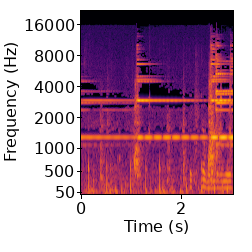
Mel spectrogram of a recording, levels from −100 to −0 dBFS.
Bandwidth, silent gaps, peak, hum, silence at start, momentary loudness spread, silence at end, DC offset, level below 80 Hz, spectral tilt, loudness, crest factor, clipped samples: 16 kHz; none; -4 dBFS; none; 0 s; 17 LU; 0 s; under 0.1%; -42 dBFS; -1 dB/octave; -19 LUFS; 18 dB; under 0.1%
